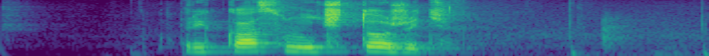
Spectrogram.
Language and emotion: Russian, angry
